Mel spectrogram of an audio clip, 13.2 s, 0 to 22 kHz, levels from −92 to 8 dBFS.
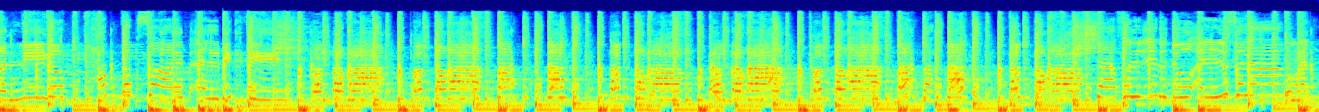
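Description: No technical faults can be heard anywhere in it.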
